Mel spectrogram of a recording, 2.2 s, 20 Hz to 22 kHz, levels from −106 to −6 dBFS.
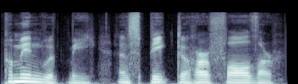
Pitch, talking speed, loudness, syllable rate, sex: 110 Hz, 240 wpm, -18 LUFS, 5.1 syllables/s, male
